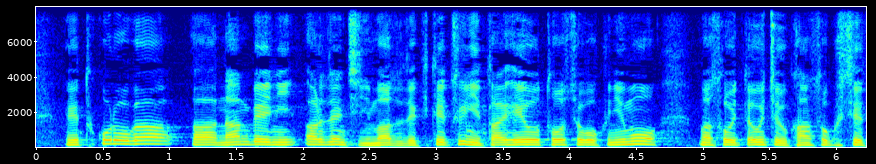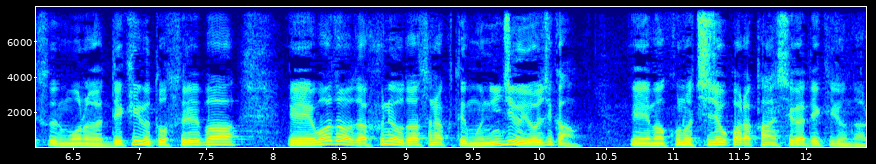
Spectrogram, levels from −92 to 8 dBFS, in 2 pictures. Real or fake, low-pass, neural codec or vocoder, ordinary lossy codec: real; none; none; none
